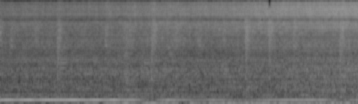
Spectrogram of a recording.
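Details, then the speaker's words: GE direct drive top-load washer, medium casual cycle, super load, final spin ramping to full speed and self-balancing as clothes lighten: steady mid-pitched hum with soft even rumble, no knocking; normal smooth spin. "It's gonna kind of self-balance and self-even the faster it goes. Now, as it extracts the water and the clothes get lighter, it will get faster."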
